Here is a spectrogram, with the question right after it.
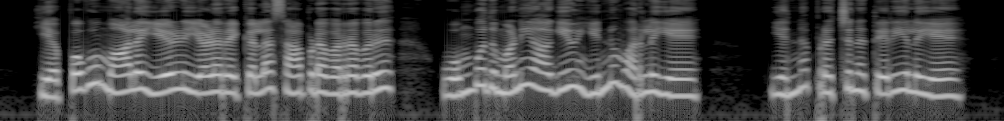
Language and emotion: Tamil, fearful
